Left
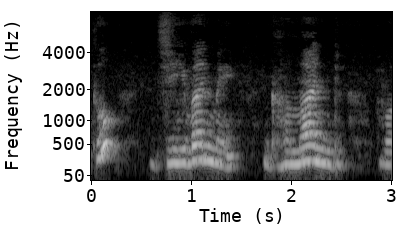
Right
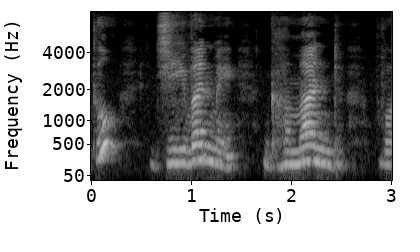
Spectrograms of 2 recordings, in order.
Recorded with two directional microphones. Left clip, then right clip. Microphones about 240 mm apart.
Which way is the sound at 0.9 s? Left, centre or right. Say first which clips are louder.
Even; right.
